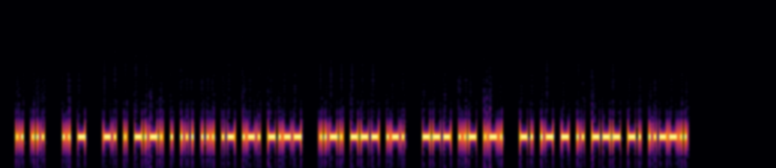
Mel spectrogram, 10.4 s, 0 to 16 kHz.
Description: Morse code, heard as a keyed tone, about 36 wpm, 700 Hz. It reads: IS IT NECESSARY FOR OUR NATION?
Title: Sentences from Top 1000 Words - Review Part 6 - 35wpm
